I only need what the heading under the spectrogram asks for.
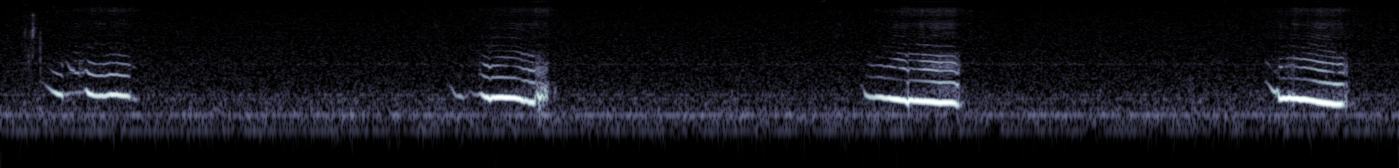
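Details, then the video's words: A kitten snoring while asleep: squeaky, whistled nasal tones that slide downward and end in a flat hum, with four breaths spaced about four seconds apart and quiet between them. "Snoring kitty face"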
